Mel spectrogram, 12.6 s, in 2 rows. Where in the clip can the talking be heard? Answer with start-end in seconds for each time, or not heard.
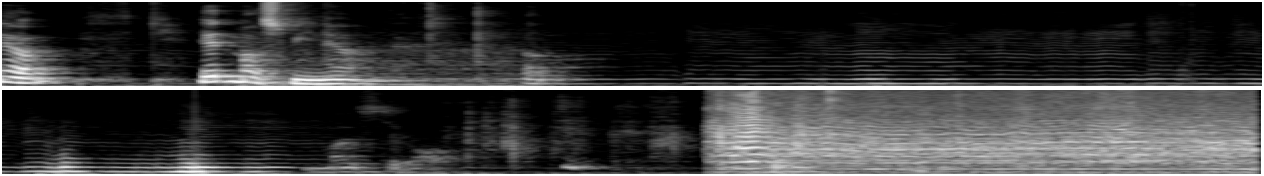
0.0-3.0, 7.8-11.1.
